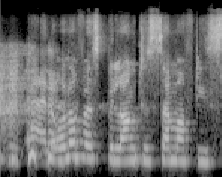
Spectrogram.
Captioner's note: laughs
